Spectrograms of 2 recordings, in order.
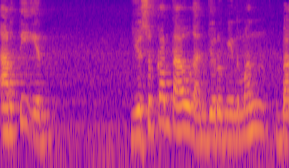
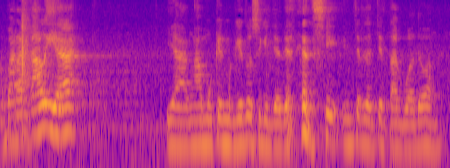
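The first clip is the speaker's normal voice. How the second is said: ordinary delivery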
